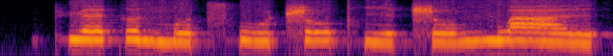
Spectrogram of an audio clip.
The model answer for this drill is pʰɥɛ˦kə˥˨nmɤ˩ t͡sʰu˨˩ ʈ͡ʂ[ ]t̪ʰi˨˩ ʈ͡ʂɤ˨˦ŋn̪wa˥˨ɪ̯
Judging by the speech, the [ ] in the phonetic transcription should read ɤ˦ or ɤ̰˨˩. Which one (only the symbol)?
ɤ˦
